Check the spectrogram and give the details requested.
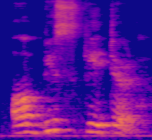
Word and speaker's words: obfuscated: अब उलझना एक नया वर्ड है जिसको मैं बता रहा हूँ, OBFUSCATED। इसका मतलब, इसको प्रोनाउंसिएशन करते हैं ऑबस, ऑबस भस, ऑबस या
